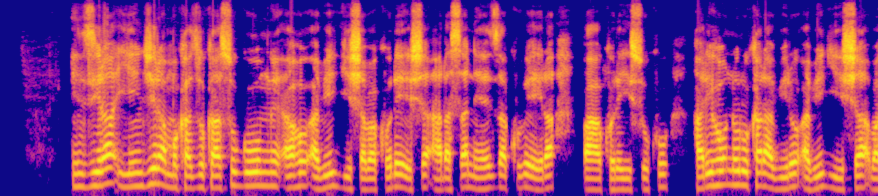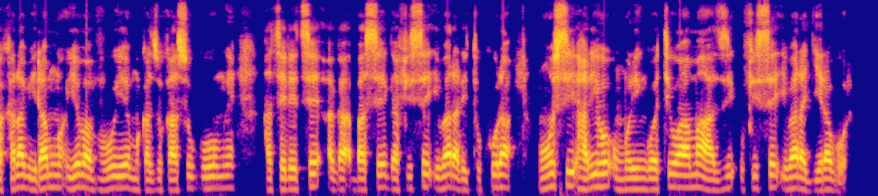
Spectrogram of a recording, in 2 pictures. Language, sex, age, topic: Rundi, male, 25-35, education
